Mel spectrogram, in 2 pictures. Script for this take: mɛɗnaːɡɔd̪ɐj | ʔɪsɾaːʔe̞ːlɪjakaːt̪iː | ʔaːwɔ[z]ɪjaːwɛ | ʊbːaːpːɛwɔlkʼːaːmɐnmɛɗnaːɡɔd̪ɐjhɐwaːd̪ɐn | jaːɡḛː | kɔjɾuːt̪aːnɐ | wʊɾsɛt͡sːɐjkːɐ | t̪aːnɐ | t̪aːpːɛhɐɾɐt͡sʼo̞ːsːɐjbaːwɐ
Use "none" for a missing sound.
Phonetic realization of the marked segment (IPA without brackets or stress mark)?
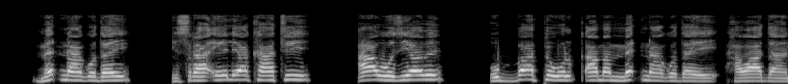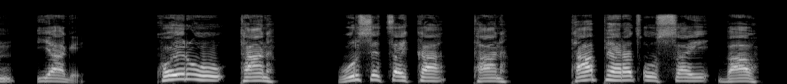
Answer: z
